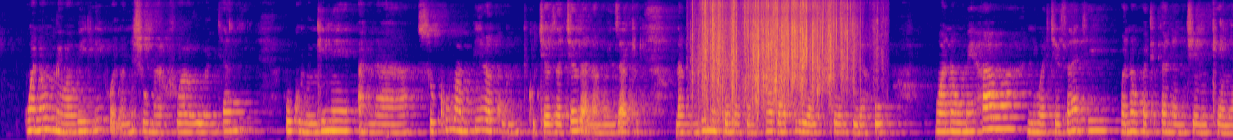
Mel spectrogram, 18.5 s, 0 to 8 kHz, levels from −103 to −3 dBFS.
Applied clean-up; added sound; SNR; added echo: none; Crumpling, crinkling; -2 dB; reverberation time 1.0 s.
